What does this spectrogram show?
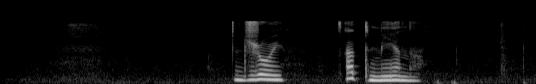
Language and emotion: Russian, neutral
